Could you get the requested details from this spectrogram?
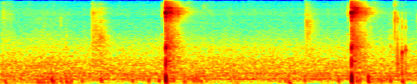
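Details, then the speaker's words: Transcranial magnetic stimulation demo, operator stimulating himself over the motor cortex hand area: two sharp, loud coil discharge clicks about two seconds apart over quiet room noise. "I will stimulate here look at my fingers see when I deliver the stimulus electromagnetic field goes through my clothes muscles rich spiritual nerve"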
